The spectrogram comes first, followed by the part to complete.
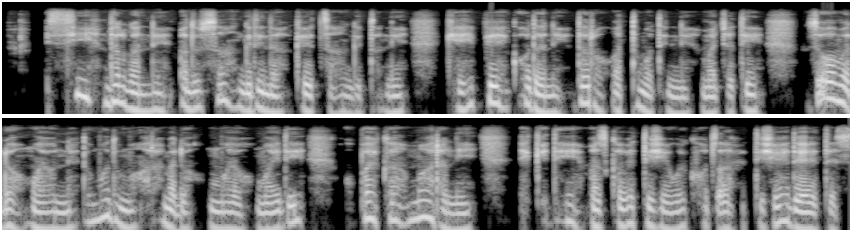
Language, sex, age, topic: Gamo, male, 25-35, government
